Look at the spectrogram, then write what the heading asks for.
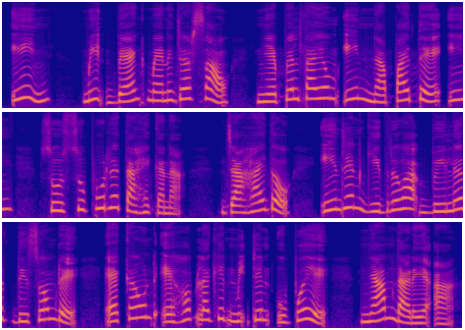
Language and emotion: Santali, happy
